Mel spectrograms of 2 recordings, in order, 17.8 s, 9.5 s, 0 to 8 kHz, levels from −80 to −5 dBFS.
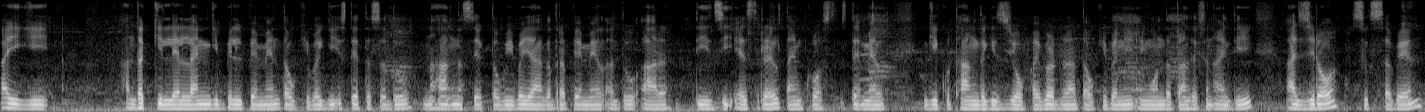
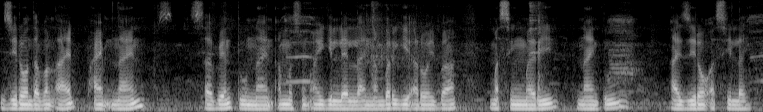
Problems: background sounds at intervals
